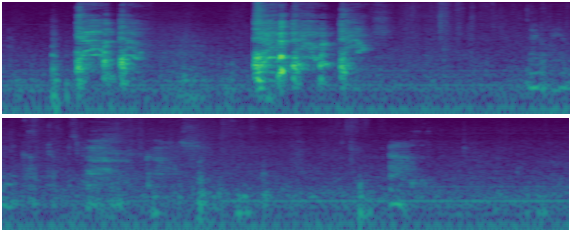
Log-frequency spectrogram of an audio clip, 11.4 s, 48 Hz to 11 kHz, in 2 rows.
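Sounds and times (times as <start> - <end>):
fit of harsh coughing: 0.7 - 1.5, 2.5 - 3.8.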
